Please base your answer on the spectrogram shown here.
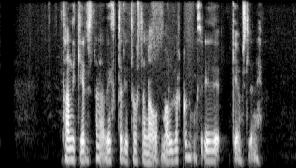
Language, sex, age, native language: Icelandic, female, 60-69, Icelandic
